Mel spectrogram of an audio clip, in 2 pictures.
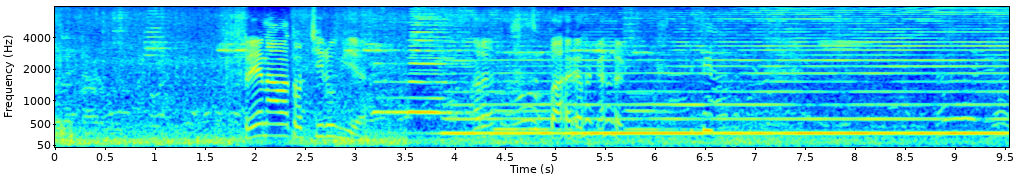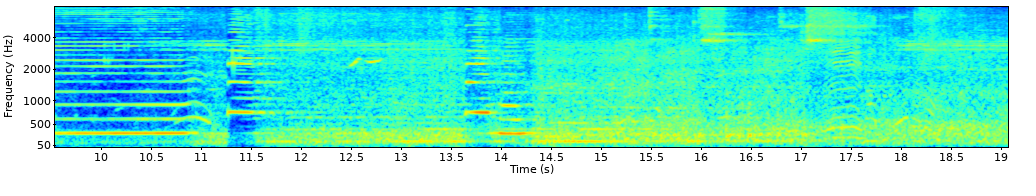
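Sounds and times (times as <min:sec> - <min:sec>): train wheels rumbling on rails: 0:00.0 - 0:19.0
train horn blast: 0:03.1 - 0:15.2.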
